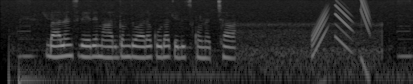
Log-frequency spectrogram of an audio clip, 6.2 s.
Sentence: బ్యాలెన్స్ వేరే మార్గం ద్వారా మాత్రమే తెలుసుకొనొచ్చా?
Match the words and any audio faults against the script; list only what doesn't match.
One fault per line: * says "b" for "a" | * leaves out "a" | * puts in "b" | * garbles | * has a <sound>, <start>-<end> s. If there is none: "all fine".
* says "కూడా" for "మాత్రమే"
* has a chirp, 4.7-5.6 s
